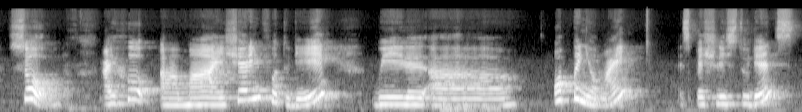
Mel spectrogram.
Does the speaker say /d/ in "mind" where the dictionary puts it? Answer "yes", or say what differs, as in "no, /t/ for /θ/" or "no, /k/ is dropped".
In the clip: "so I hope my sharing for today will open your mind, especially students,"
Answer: no, /d/ is dropped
